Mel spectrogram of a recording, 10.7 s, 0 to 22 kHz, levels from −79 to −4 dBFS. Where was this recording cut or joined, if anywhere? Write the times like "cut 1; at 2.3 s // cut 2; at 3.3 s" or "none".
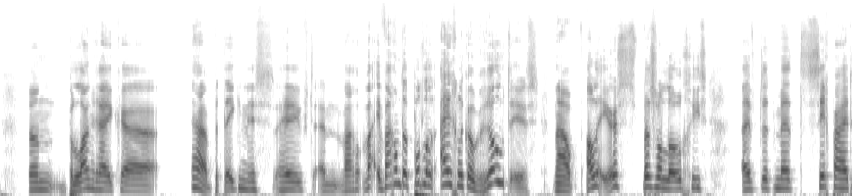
none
